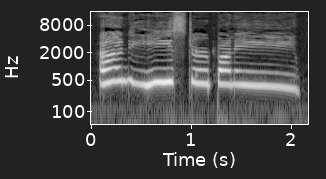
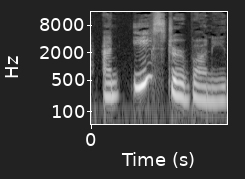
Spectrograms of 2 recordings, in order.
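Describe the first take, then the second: First: Much higher, louder and slow, a squeal of joy; squealing delight. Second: Louder, delighted exclamation; excited cry. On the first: Dolls cheering the Easter bunny, squealing with joy. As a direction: stretch it out in a high squeal. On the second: Dolls jumping and clapping, crying out in delight. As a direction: call it out with glee. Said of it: "the dolls all cried". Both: Acted.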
